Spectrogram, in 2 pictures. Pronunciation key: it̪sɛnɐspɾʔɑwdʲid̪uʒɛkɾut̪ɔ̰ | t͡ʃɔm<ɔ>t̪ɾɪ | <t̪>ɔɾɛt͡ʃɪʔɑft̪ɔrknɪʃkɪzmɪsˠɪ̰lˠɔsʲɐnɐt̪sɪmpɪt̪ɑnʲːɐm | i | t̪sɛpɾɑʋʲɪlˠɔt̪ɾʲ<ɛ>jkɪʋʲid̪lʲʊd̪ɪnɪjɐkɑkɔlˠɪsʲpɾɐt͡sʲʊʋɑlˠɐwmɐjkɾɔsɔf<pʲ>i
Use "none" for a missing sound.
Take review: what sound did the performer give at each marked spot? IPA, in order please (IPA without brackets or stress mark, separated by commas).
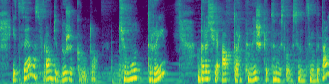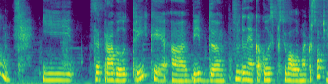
u, d̪, i, tʲ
